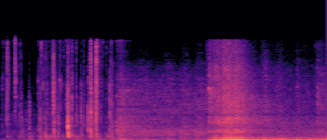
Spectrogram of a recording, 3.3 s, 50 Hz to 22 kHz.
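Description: A 2012 Chevrolet Camaro ZL1 with a roughly 600 horsepower engine and a lumpy cam. Keys jangle and faint clicks come first, then the engine cranks and catches with a loud, deep rumble that settles into a rough idle close by.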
